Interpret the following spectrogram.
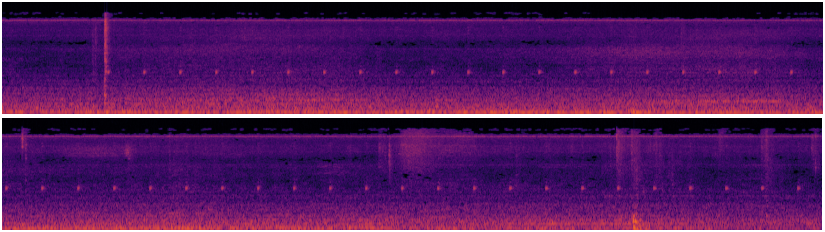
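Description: Road and engine rumble inside a Mitsubishi Xpander's cabin as it drives and then slows, with the indicator clicking in an even, quick ticking as the car pulls over. A single thump comes near the end.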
